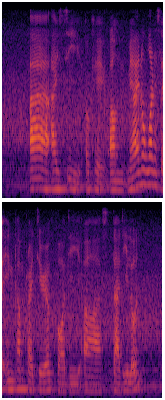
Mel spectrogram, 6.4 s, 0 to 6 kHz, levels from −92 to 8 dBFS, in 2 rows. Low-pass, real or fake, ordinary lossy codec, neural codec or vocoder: 5.4 kHz; real; none; none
